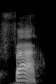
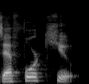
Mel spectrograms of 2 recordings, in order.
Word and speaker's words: F4Q: People are saying like, no, it's like fac, right? Like it's pronounced fac because it's supposed to sound like fac you. It's like, no, it is F4Q. That is what they have been called since they debuted in First Strike. That is how it's pronounced.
